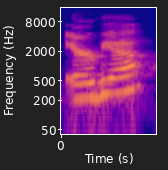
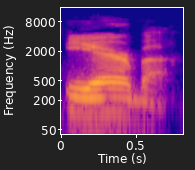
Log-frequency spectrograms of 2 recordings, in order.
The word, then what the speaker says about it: hierba: I was like, okay, hierbia. It's hierba. Hierba. Yeah. Because there's an H, and I'm like challenged with the. And if you really want, you could roll your R's too if you really feel like it.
